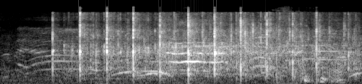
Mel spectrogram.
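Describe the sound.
Light, scattered applause for a speaker at Rådhuspladsen: a dozen or so sharp, irregular claps ring out over a murmur of voices and chatter, starting softly and building slightly before thinning out.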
